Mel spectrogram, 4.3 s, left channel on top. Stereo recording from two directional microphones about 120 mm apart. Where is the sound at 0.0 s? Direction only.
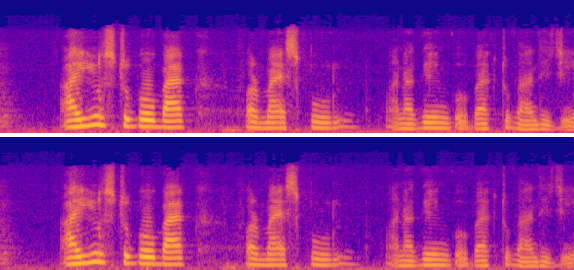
35° right (ahead or behind).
